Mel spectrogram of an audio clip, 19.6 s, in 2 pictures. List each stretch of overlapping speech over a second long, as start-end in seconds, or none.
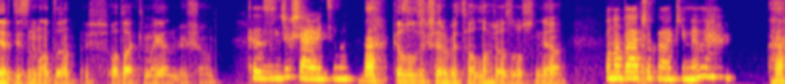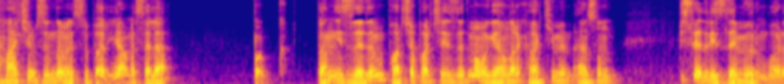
none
